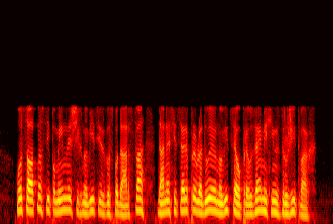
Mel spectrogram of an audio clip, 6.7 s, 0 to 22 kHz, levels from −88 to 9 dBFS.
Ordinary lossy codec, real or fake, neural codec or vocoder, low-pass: none; real; none; 3.6 kHz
